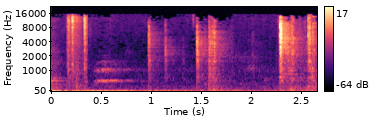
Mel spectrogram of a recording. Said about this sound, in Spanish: Cada vez que yo salgo, hago lo siguiente. Cierro la puerta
